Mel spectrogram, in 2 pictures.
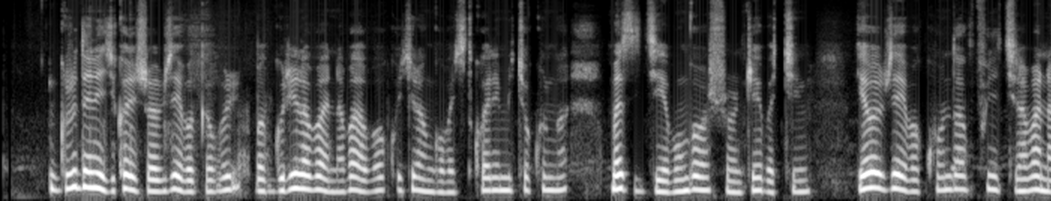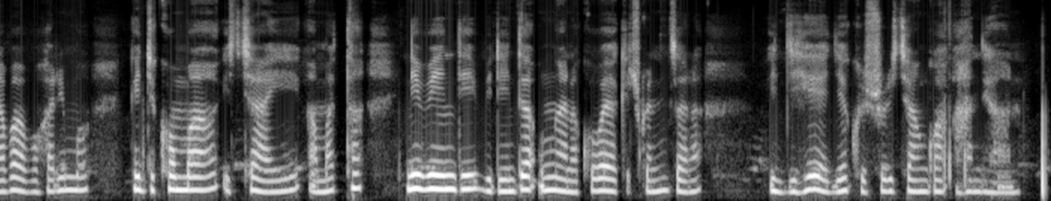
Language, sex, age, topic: Kinyarwanda, female, 18-24, education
